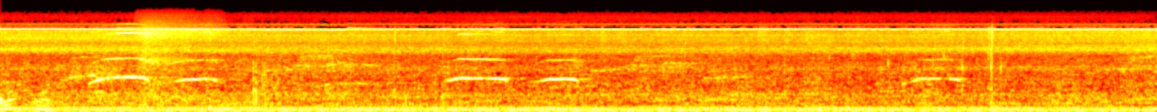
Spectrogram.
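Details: Whistling for milk, a young monkey in spring among the Angkor Wat and Bayon temples of Cambodia gives clear arched whistles with a faint upper overtone, often in pairs, against a steady hiss and a continuous high-pitched whine.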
